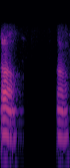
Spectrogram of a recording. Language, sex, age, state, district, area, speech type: Assamese, male, 30-45, Assam, Sonitpur, rural, conversation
